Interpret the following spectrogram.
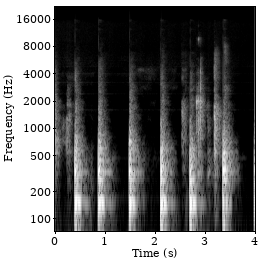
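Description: A run of about eight evenly spaced percussive knocks, a little under two a second, each a short hollow hit with a brief pitched ring, like a wood-block or drum-machine beat.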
